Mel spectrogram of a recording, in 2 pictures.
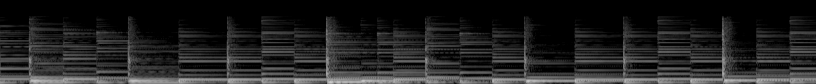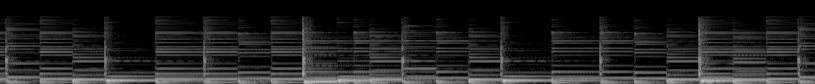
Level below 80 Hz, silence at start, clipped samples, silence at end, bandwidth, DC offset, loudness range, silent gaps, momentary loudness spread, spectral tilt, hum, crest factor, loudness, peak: -44 dBFS; 0 s; under 0.1%; 0 s; 10 kHz; under 0.1%; 3 LU; none; 9 LU; -6.5 dB/octave; none; 18 dB; -29 LUFS; -10 dBFS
